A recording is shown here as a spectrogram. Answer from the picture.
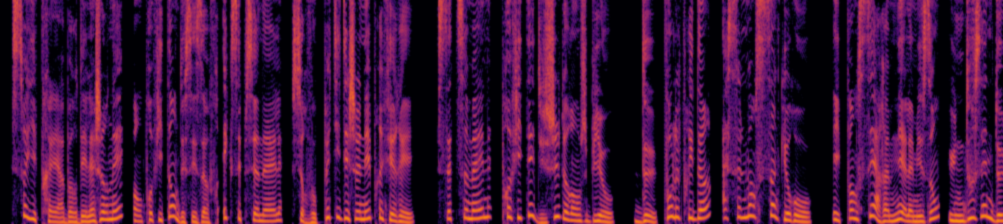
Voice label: Casual Decontrate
